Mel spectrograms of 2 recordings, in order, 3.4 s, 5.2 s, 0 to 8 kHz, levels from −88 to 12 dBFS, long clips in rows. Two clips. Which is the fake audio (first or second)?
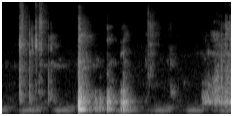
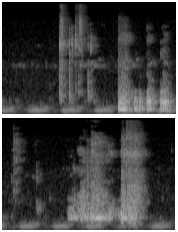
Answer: first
